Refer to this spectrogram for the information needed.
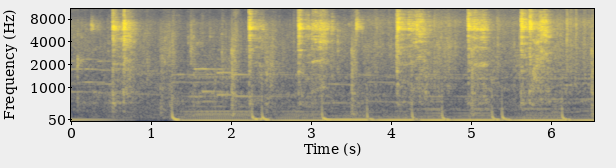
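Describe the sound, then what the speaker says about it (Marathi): Food frying in oil with just salt, a steady sizzle broken by repeated sharp clinks and scrapes of a utensil against the pan, close and fairly loud with no talking. "फक्त मीठ आणि तेल वापरून मस्त फ्राय करणार आहोत"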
